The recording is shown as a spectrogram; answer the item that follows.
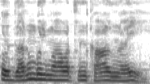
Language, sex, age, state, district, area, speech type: Tamil, male, 60+, Tamil Nadu, Dharmapuri, urban, spontaneous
